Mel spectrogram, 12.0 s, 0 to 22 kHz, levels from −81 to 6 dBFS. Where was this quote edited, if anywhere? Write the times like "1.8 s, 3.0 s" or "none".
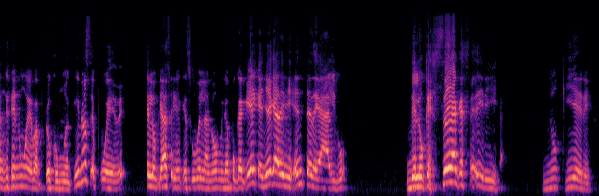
2.9 s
